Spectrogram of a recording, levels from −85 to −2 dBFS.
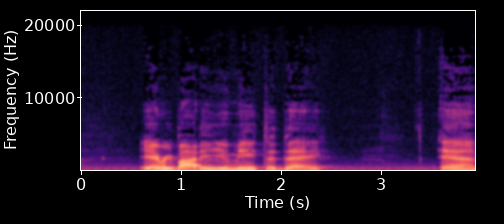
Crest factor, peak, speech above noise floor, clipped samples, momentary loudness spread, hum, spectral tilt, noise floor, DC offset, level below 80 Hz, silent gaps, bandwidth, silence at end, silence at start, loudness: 16 dB; 0 dBFS; 30 dB; under 0.1%; 10 LU; none; -6.5 dB/octave; -45 dBFS; under 0.1%; -64 dBFS; none; 9.8 kHz; 0 s; 0.6 s; -15 LUFS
